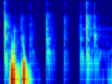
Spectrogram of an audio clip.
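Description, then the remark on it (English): A foley imitation of a horse's hoofbeats: a pair of heavy, thumping taps followed by several lighter, uneven clops, made by hand with no one speaking. “That's a horse.”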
